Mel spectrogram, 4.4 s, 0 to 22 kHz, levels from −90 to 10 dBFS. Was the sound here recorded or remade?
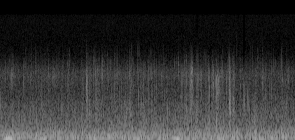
recorded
